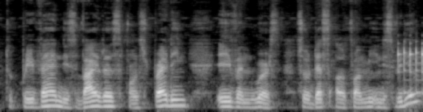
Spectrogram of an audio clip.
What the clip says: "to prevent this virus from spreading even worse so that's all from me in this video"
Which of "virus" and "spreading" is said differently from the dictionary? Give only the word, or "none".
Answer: none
